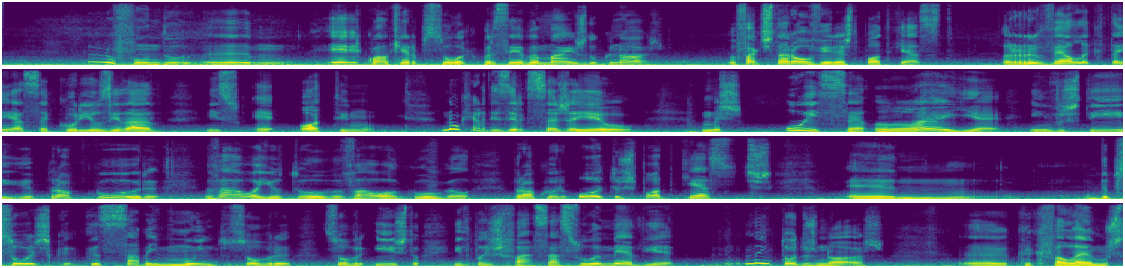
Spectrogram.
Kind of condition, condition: setting, inside a vehicle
